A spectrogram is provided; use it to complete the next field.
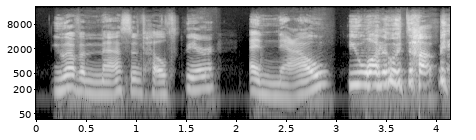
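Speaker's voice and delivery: loud, rising, really mad and indignant retort. Recounting the reaction to the man who asked to adopt them, retelling angry words. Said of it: "I was like really mad about it because I was like".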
